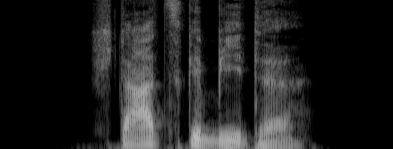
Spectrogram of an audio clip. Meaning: nominative/accusative/genitive plural of Staatsgebiet
- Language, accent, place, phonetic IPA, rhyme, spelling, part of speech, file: German, Germany, Berlin, [ˈʃtaːt͡sɡəˌbiːtə], -aːt͡sɡəbiːtə, Staatsgebiete, noun, De-Staatsgebiete.ogg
